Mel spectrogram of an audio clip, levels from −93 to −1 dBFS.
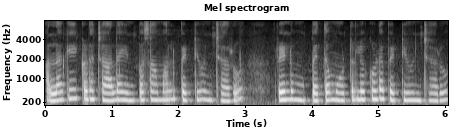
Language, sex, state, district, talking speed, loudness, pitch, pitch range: Telugu, female, Andhra Pradesh, Sri Satya Sai, 130 wpm, -16 LUFS, 275 Hz, 260-285 Hz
